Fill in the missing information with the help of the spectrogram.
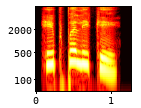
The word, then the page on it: ಹಿಪ್ಪಲಿಕೆ: hippalike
